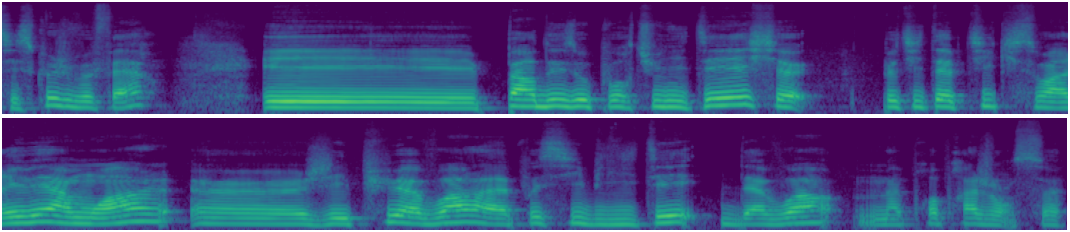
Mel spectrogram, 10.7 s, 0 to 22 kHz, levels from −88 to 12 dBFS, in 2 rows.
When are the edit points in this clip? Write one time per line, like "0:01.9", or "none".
none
